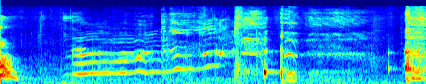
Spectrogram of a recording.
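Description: A child's voice holds a drawn-out, wordless tone that slowly rises in pitch for about a second and a half. It breaks into a couple of coughs about two and a half seconds in.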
